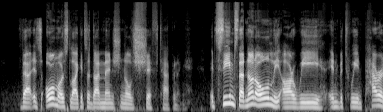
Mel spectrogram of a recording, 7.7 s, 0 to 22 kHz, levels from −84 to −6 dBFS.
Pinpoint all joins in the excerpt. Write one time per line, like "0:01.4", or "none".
0:04.1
